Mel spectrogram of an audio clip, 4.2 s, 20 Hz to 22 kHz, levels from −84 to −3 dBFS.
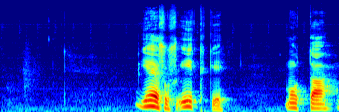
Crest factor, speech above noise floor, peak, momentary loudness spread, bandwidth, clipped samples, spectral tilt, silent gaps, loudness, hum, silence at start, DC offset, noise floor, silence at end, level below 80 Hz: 22 dB; 41 dB; 0 dBFS; 18 LU; 16.5 kHz; under 0.1%; -7 dB/octave; none; -19 LUFS; none; 1.7 s; under 0.1%; -59 dBFS; 0 s; -56 dBFS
